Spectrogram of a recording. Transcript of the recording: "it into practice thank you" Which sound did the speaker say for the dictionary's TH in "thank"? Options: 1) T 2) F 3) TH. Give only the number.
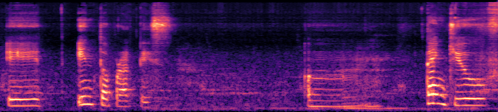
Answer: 1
